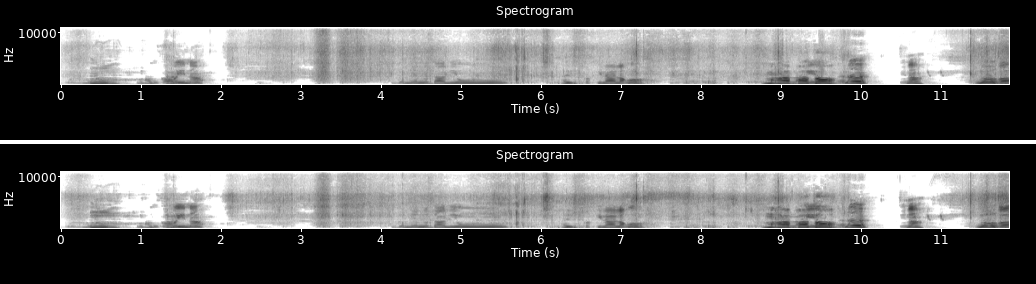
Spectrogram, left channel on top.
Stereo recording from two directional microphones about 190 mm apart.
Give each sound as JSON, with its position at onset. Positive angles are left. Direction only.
{"t": 0.3, "sound": "speech", "side_deg": 15}
{"t": 1.4, "sound": "speech", "side_deg": 30}
{"t": 3.2, "sound": "a sound", "side_deg": 5}
{"t": 4.3, "sound": "speech", "side_deg": 15}
{"t": 4.6, "sound": "speech", "side_deg": 35}
{"t": 5.1, "sound": "speech", "side_deg": 15}
{"t": 6.2, "sound": "speech", "side_deg": 30}
{"t": 8.8, "sound": "speech", "side_deg": 20}
{"t": 9.2, "sound": "speech", "side_deg": 35}
{"t": 9.7, "sound": "speech", "side_deg": -20}
{"t": 10.5, "sound": "speech", "side_deg": 35}
{"t": 11.4, "sound": "speech", "side_deg": -10}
